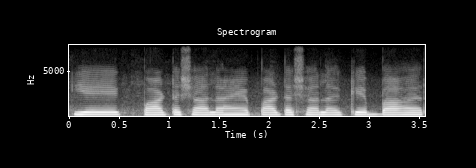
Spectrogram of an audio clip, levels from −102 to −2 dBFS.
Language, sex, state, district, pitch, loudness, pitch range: Hindi, female, Delhi, New Delhi, 225 Hz, -13 LUFS, 220-230 Hz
